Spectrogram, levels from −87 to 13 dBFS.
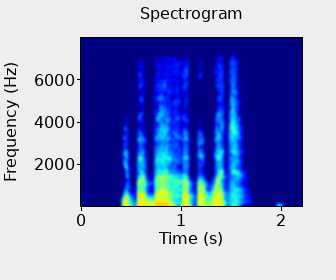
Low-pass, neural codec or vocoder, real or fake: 7.2 kHz; codec, 16 kHz, 0.5 kbps, X-Codec, WavLM features, trained on Multilingual LibriSpeech; fake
